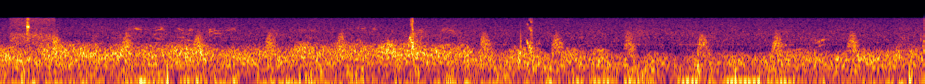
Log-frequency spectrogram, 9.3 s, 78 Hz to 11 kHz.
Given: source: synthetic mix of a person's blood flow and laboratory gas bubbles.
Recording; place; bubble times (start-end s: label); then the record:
Doppler ultrasound of blood flow; subclavian vein
0.11-0.56 s: bubbles
3.64-3.70 s: bubbles
4.09-4.24 s: bubbles
4.62-4.82 s: bubbles
5.19-5.23 s: bubbles
5.26-5.43 s: bubbles
From the record:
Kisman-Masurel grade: 121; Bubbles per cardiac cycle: 1 to 2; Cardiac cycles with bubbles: 10 to 50%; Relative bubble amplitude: barely perceptible (0.100 to 0.250); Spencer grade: 2 (many but less than half of the cardiac periods contain bubble signals, singularly or in groups); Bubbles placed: anywhere in the cardiac cycle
